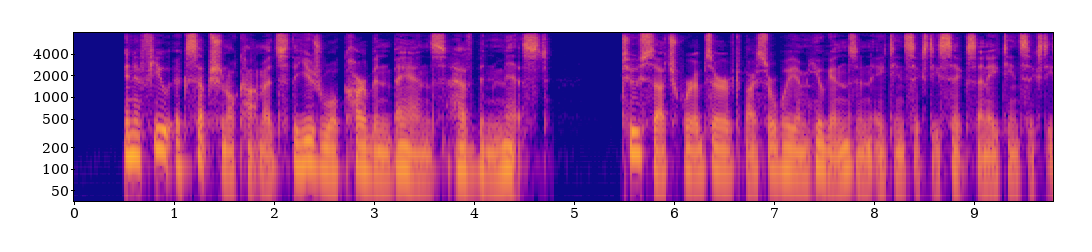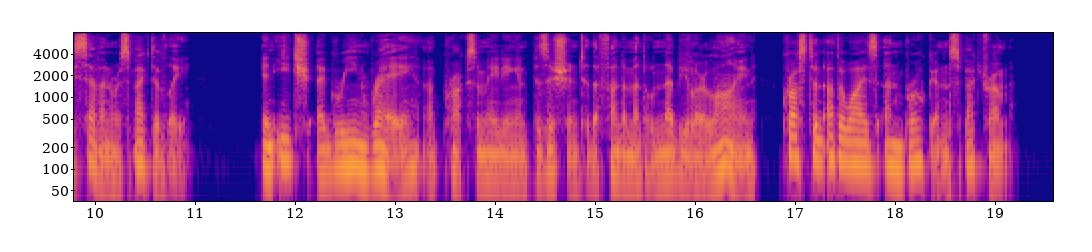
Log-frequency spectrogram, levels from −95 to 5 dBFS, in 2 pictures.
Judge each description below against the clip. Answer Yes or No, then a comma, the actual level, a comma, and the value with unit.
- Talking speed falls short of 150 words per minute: Yes, slow, 135 wpm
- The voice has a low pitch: Yes, very low, 95 Hz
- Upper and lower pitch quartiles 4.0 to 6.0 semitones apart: Yes, average, 5.2 semitones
